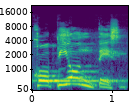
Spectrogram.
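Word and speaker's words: κοπιῶντες: Y esa palabra trabaja en el griego es copiontes. Copiones. Allá está en como se pronuncia, aquí está como se escribe en Diego.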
